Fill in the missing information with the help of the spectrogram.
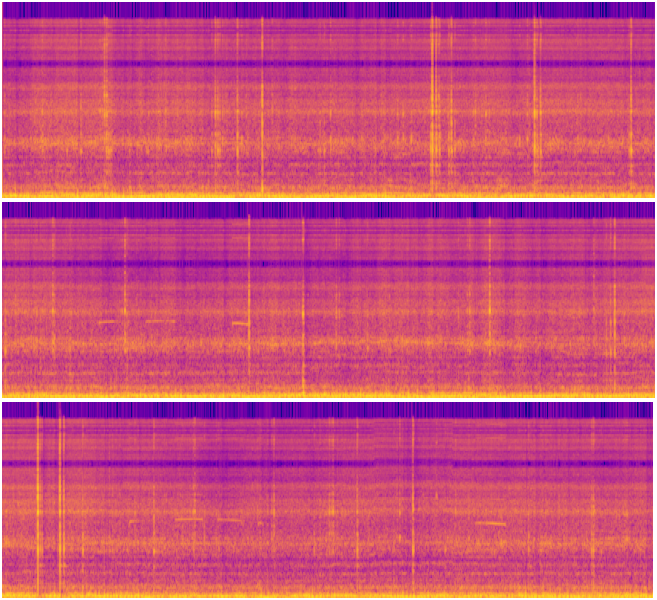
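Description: Wind buffeting the microphone of a camera on a hang glider in flight: a steady, loud low rumble of airflow.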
